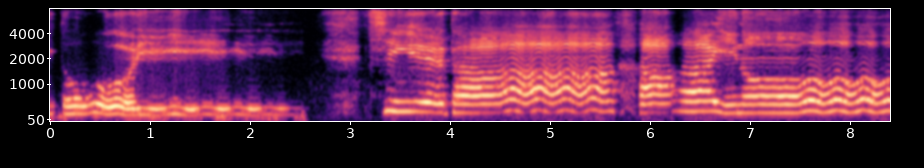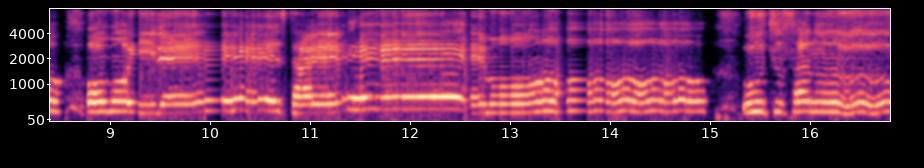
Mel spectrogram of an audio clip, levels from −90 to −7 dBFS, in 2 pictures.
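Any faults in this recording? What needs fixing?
The noise suppressor cut sound three times, at 0.00 to 0.16 s with a drop of about 11 dB, at 1.49 to 2.77 s with about 19 dB, and at 14.98 to 15.32 s with about 19 dB. In the middle span, roughly a second of sound sinks. The suppressor treated steady or decaying parts as background and pulled them down, which shortened tails while sharp onsets still got through. Unlike packet loss, nothing goes missing or turns metallic; the sound only becomes quieter. To prevent this, lower the suppression strength or raise its threshold so that sustained wanted sound is not classed as noise.

Repeated packet loss (robotic sound) runs from 9.14 to 14.81 s. Dozens of short holes follow one after another, the longest about 149 ms, and concealment fills roughly 39 percent of the stretch by extending the last fragment. This gives a choppy texture with pieces missing, limited at the top by the call path's cutoff at 8 kHz, which fits a wideband codec such as G.722. 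Unlike a suppressor cut, the content itself is replaced, not just lowered in level. To prevent this, fix the unstable network link and give the jitter buffer more headroom.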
